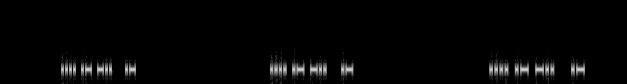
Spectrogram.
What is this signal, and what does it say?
Morse code, heard as a keyed tone, about 51 wpm, 700 Hz. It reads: HAD A HAD A HAD A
